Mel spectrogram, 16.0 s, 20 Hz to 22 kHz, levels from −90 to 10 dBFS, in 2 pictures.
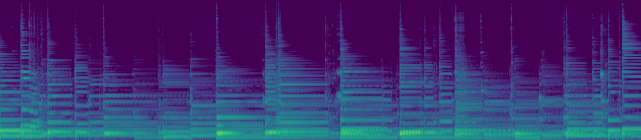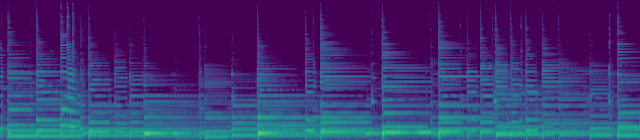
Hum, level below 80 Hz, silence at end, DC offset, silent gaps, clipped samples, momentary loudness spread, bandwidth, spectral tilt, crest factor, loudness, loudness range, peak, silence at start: none; -66 dBFS; 0 s; under 0.1%; none; under 0.1%; 11 LU; 13.5 kHz; -8 dB/octave; 18 dB; -30 LUFS; 3 LU; -10 dBFS; 0 s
